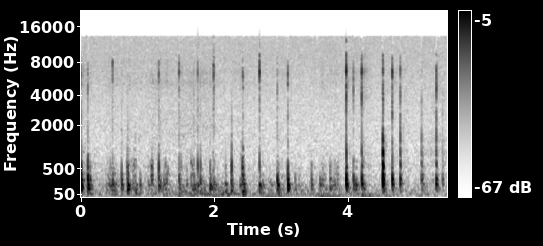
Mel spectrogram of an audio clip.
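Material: Plastic.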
